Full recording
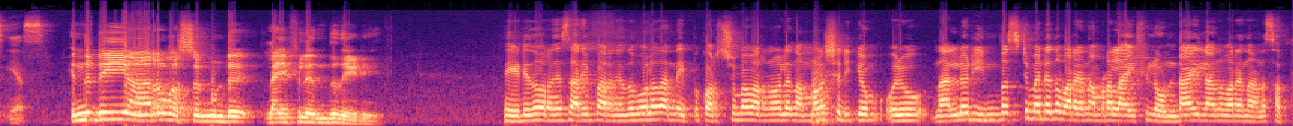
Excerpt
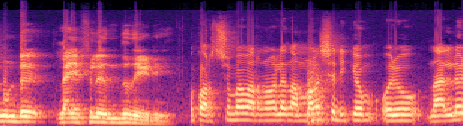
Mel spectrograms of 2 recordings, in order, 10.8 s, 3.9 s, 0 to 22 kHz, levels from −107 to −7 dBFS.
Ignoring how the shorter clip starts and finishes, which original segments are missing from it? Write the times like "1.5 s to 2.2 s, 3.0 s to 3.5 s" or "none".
3.3 s to 5.8 s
